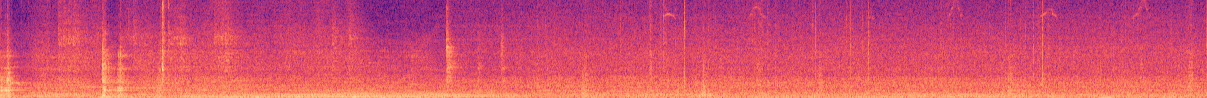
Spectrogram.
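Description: A vehicle engine running steadily at idle, with a few sharp metallic clicks in the first two seconds.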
